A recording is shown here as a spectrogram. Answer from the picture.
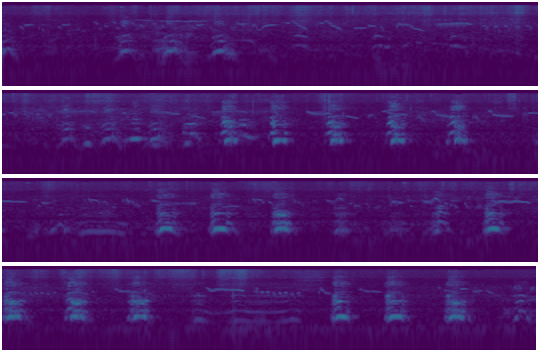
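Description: A dog barking repeatedly in runs of about two short barks a second, starting about five seconds in, with a short break midway.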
